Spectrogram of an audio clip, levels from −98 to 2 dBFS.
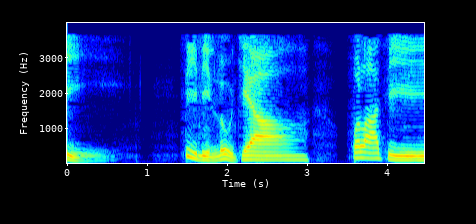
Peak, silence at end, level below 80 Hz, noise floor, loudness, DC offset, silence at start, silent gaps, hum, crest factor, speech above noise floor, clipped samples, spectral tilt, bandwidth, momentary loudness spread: -18 dBFS; 0 s; -62 dBFS; -78 dBFS; -34 LUFS; under 0.1%; 0 s; none; none; 18 dB; 45 dB; under 0.1%; -6 dB/octave; 3.8 kHz; 21 LU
